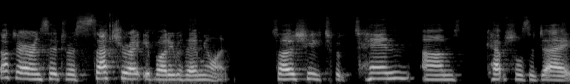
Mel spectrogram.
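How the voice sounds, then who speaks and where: A woman speaks at a moderate pace with an Australian accent. Her pitch is high, and the background is quiet. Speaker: network marketing distributor. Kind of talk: testimony. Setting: phone call. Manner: animated.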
